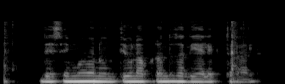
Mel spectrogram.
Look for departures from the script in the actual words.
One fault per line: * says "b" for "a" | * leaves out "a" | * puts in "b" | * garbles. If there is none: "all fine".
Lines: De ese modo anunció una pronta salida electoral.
all fine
